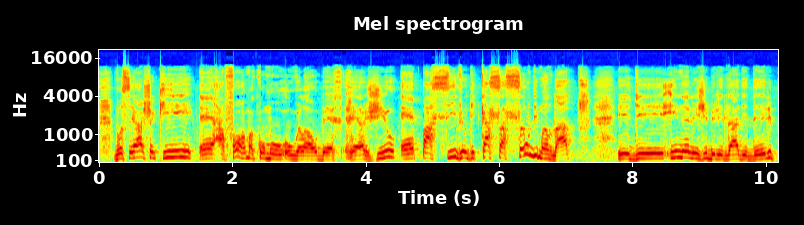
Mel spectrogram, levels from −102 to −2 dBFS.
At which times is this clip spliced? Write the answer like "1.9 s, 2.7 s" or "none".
1.4 s, 4.5 s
